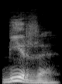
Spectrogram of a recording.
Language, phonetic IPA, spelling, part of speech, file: Russian, [ˈbʲirʐə], биржа, noun, Ru-биржа.ogg
- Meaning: exchange, market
